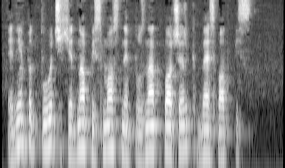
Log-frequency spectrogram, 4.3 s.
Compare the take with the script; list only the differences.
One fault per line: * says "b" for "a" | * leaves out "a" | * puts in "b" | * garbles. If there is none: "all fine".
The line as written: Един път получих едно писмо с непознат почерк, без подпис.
all fine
